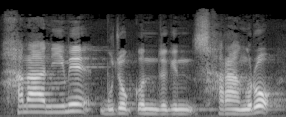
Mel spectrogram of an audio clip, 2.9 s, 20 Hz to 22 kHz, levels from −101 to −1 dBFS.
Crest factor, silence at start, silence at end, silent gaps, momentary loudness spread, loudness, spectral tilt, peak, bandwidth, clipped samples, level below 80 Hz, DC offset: 18 dB; 0.05 s; 0 s; none; 7 LU; -21 LUFS; -3.5 dB/octave; -4 dBFS; 15.5 kHz; under 0.1%; -62 dBFS; under 0.1%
